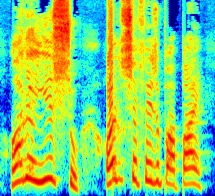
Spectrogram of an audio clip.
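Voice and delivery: high mock scolding of the dog; a hint of a wounded dog owner. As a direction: scold the dog like a hurt papa. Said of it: "Ele tira a mão".

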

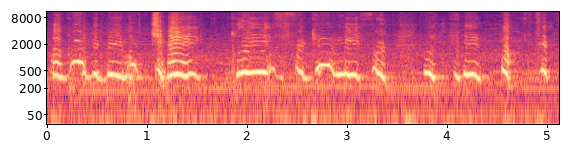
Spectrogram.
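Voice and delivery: high sobbing read-aloud, words drawn out; crying while reading. Acted. Daughter reads her mother's farewell note, crying. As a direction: read it through rising sobs.

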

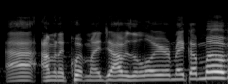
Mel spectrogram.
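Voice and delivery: excited. Retold or imitated. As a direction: announce it with glee. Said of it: "you're like".

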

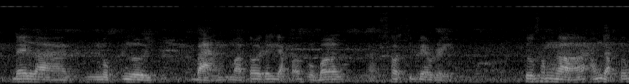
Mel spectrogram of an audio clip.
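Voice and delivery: ordinary delivery

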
